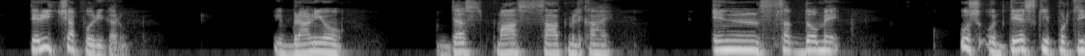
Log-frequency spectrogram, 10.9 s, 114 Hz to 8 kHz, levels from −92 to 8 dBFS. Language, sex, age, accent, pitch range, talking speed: Hindi, male, 60-79, native, 135-160 Hz, 100 wpm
